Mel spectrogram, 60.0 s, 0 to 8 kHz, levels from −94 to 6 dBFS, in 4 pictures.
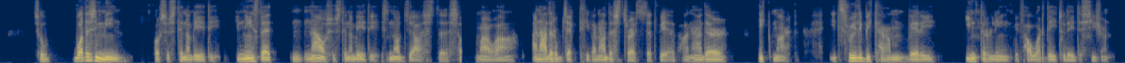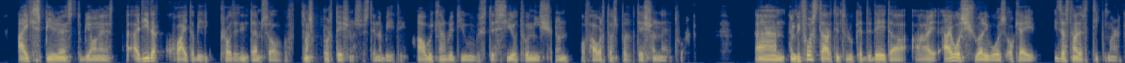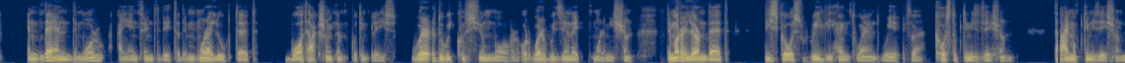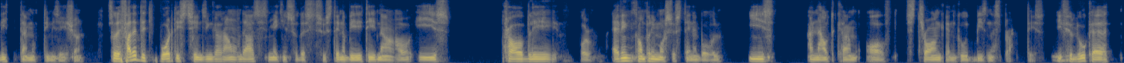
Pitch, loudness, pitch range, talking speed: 90 Hz, -23 LUFS, 85-100 Hz, 175 wpm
